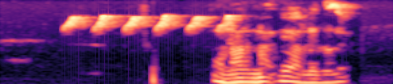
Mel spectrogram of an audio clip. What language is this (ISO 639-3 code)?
sat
